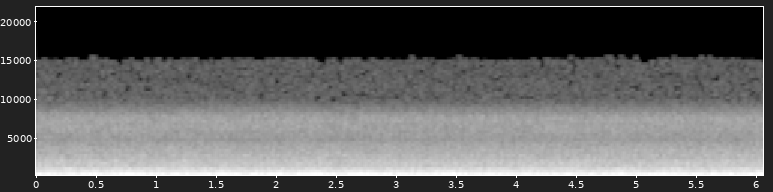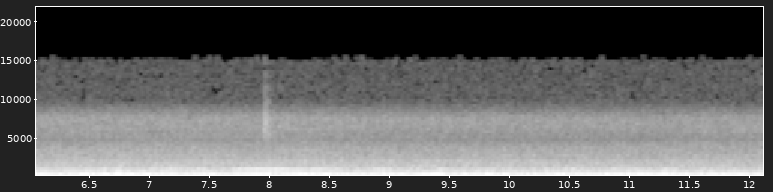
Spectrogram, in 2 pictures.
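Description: Electric fan running steadily: an even rush of air with a faint constant hum.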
